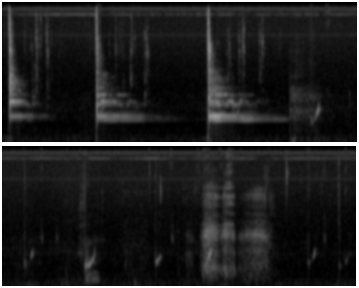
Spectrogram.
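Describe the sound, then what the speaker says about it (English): Cans tapped by hand, three sharp metallic clangs with ringing tails early on, followed by softer scattered clicks and taps, close and quiet between hits. "You get a really good sound out of cans actually"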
